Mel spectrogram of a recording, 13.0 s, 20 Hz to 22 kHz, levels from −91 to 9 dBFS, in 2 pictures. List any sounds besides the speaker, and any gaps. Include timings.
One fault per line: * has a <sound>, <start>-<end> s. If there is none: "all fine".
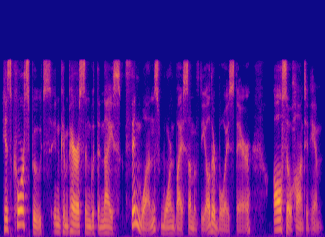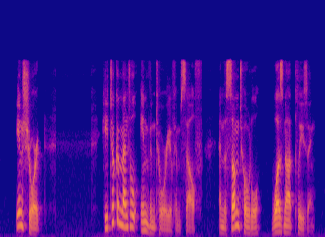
all fine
